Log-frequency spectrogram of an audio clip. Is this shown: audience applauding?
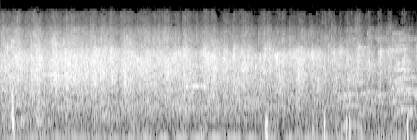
yes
